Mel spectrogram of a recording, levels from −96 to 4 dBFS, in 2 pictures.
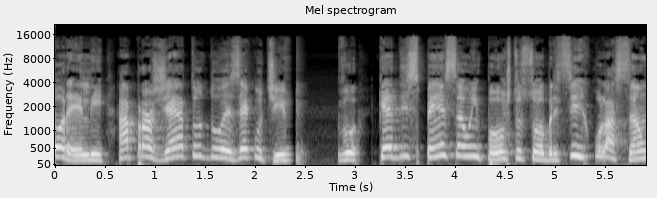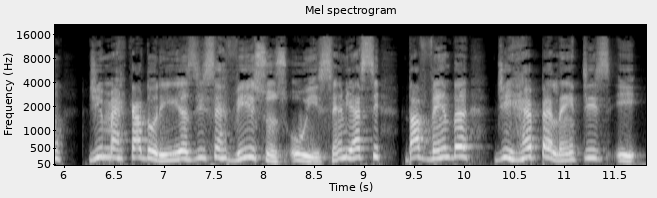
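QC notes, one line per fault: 2.31–2.85 s, call audio freeze: the sound stops moving forward and the last moment is stretched into a fading buzz for about 520 ms, with a brief 20 ms silence before the audio resumes where it left off. Nothing is lost; the likely cause is delayed packets draining the jitter buffer, which adds roughly 520 ms of delay from here on.
8.69–11.79 s, jitter buffer speed-up: the audio runs at about 115% speed with unchanged pitch and sounds hurried. The receiver repeatedly cuts out short pitch-period slices, around half a second in total, to shrink the buffer back toward its target after the earlier added delay.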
